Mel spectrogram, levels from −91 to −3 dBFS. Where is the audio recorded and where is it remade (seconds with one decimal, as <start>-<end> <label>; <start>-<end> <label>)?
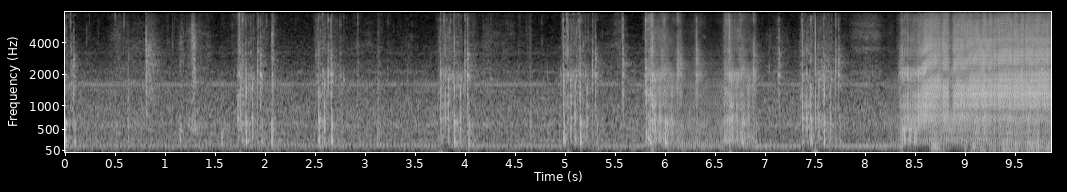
0.0-5.8 recorded; 5.8-6.9 remade; 6.9-8.2 recorded; 8.2-9.9 remade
